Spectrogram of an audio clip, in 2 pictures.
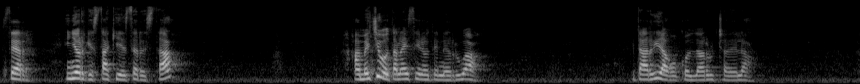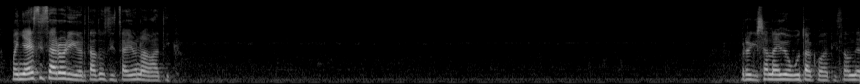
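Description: A young woman speaks with feeling, close by, in short bursts with pauses.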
